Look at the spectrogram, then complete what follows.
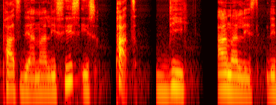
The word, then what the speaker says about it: Pat'D: of you get it wrong and then they pronounce it pat the analysis it's actually not part the analysis is Part D analyst the D is is a capital letter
